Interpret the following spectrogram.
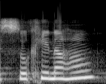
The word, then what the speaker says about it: सुखिनः: फिर है सुखिनः, पूर्ण दंत्य स में ह्रस्व स्वर है, फिर ख में ह्रस्व स्वर, फिर न में विसर्ग है सुखिनः।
